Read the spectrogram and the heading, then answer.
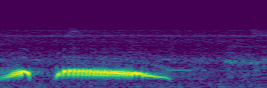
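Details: Morning call of a spotted dove, cooing to incite a fight: one short rising note, a brief pause, then a long sustained coo sliding gently lower before ending, close and loud with little background.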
